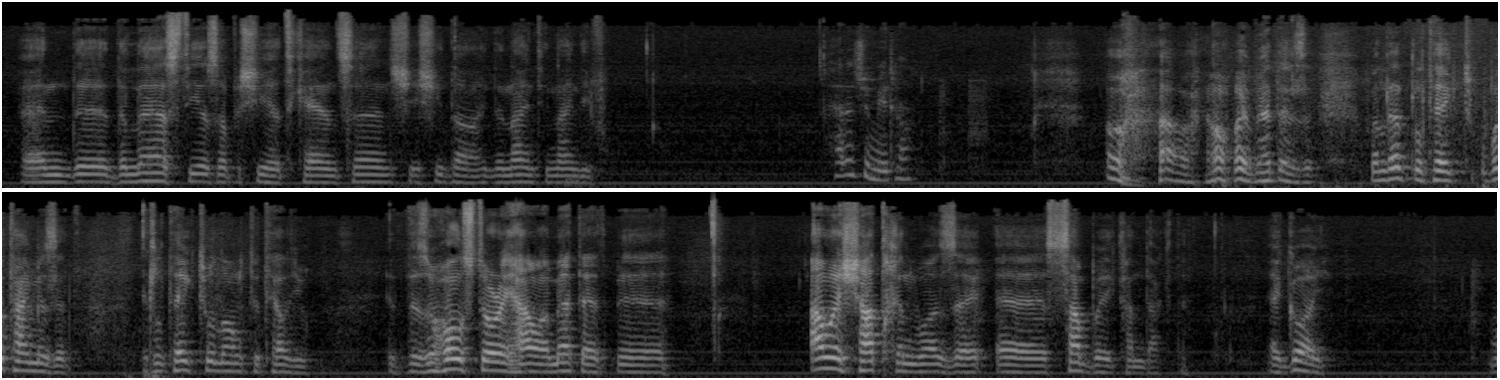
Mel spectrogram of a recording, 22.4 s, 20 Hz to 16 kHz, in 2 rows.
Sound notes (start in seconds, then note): 8.3 laughs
